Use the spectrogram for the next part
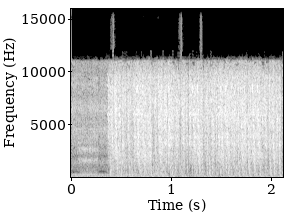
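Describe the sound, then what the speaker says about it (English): Assault cannon in the Warhammer 40,000 Dawn of War game lets loose a sudden, loud, sustained burst of rapid-fire shots that keeps hammering without a break after a brief quiet start. "Assault cannon is hot."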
